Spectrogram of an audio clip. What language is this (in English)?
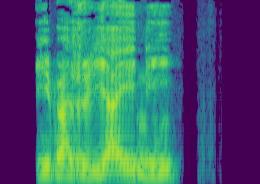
Mokpwe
